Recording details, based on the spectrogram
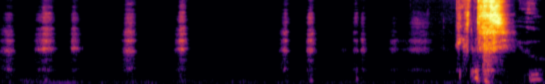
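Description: Series of short catching breaths building up, then one loud explosive sneeze.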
